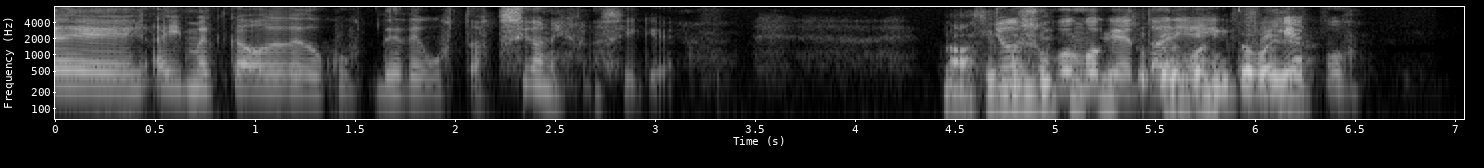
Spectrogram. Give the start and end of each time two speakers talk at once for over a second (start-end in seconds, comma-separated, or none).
4.7-6.3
